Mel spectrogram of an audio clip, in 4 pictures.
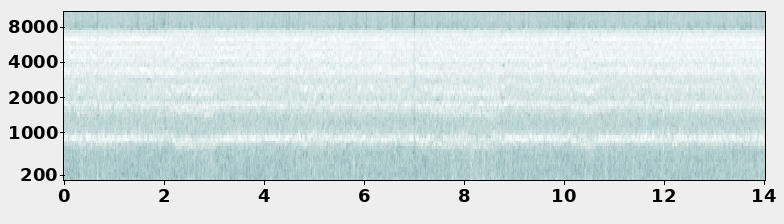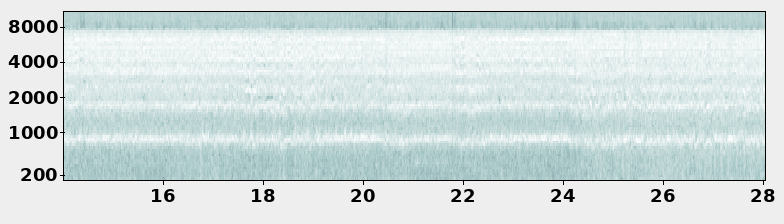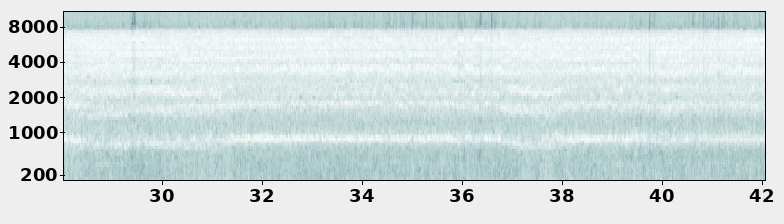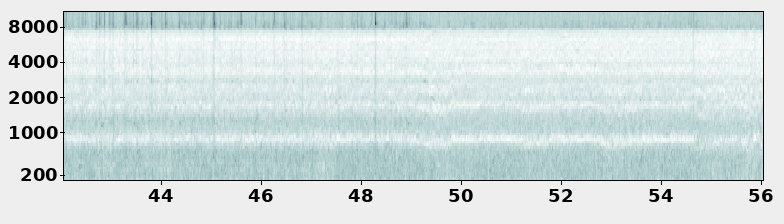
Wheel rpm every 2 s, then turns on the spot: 230, 220, 230, 230, 220, 230, 230, 230, 230, 220, 230, 230, 200, 190, 200, 220, 230, 230, 220, 230, 230, 240, 230, 230, 230, 230, 230, 210.
none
